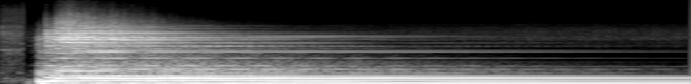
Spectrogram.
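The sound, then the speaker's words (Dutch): A single distorted electric guitar chord, the so-called guitarist's chord, is struck hard and left to ring. Its dissonant, gritty tone sustains loudly with effects-laden shimmer for several seconds. No voices. “een heel bekend voorbeeld is wat ze noemen het …-akkoord, het uh, …-akkoord”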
